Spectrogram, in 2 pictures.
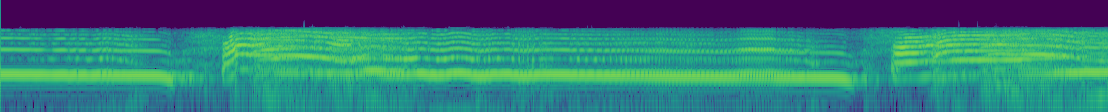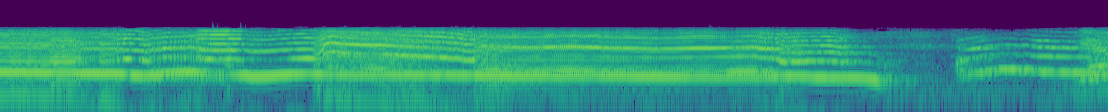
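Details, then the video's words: Pet dog 'singing': long, loud, tuneful howls with a steady mid-pitched tone, wavering and sliding up and down, in three sustained phrases separated by brief breaths, ending with a short rising yelp. "singing dog"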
